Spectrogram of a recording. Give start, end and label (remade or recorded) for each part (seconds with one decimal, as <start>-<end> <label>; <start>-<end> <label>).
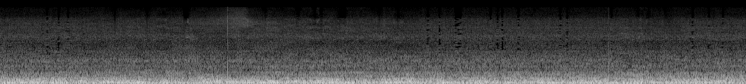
0.0-0.9 recorded; 0.9-4.2 remade; 4.2-6.2 recorded; 6.2-6.8 remade; 6.8-7.5 recorded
